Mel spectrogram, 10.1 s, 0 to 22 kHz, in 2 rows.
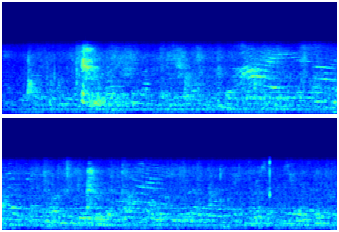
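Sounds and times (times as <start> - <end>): people talking: 1.1 - 10.0.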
